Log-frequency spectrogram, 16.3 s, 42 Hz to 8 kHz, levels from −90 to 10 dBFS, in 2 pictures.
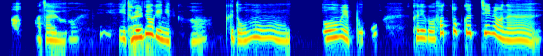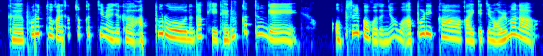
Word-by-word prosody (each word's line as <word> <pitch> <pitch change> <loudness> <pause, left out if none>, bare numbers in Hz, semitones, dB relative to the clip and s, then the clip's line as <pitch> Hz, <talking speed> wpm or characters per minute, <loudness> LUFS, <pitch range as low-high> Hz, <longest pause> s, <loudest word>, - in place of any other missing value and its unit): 아 - - -17 0.5
맞아요. 195 -1 -1 0.7
이 330 -10 -12
이 - - 0
절벽이니까 210 - +5 0.2
그게 225 - -5
너무, 215 0 -3 0.5
너무 245 +4 +4
예쁘고. 345 - -7 0.5
그리고 230 -2 +2
서쪽 370 - 0
끝이면은 220 - 0
그 195 -3 -2
포르투갈의 305 - -1
서쪽 300 0 -14
끝이면 305 -5 -6
이제 195 -1 -4
그 195 -1 -5
앞으로는 220 - +2
딱히 260 -6 -3
대륙 200 +8 -3
같은 330 -5 -6
게 195 -4 -1 0.6
없을 375 -2 0
거거든요. 195 - -3
뭐 210 -5 -6
아프리카가 235 - 0
있겠지만 190 -1 -5
얼마나 230 - +1
230 Hz, 270 characters per minute, -21 LUFS, 195-315 Hz, 0.7 s, 절벽이니까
